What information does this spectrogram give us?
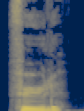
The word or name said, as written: føl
